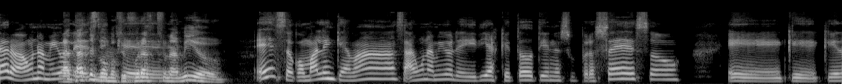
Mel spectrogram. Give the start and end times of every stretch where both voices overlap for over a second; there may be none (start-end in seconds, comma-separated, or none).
0.6-1.9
